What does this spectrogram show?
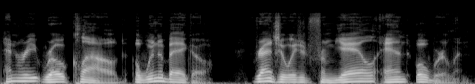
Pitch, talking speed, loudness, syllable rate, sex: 110 Hz, 125 wpm, -17 LUFS, 4.4 syllables/s, male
